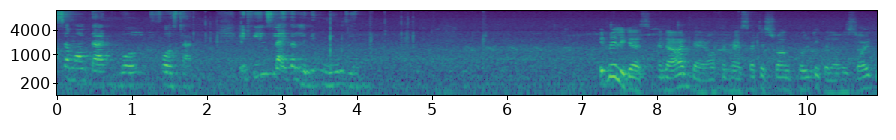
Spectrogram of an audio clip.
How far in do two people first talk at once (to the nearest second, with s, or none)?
none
